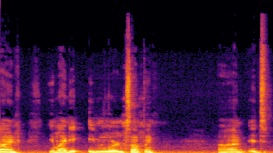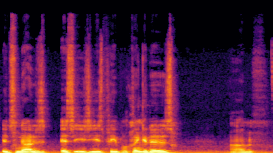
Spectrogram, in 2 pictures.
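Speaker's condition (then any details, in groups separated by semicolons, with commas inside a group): Cerebral palsy, spastic diplegia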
